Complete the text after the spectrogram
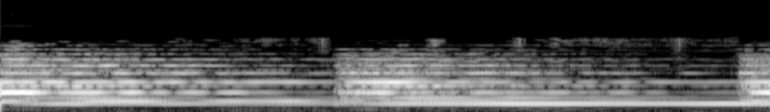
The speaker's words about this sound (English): Well, that's easy. It's a bell.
